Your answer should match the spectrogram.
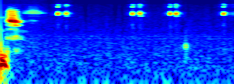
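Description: Computer mouse button clicked three times, faint and spaced under a second apart. Each click is a quick double tick of press and release.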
